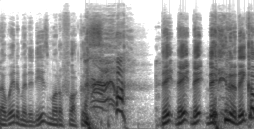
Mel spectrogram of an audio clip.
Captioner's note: laughs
